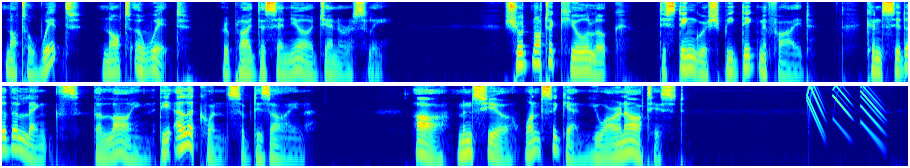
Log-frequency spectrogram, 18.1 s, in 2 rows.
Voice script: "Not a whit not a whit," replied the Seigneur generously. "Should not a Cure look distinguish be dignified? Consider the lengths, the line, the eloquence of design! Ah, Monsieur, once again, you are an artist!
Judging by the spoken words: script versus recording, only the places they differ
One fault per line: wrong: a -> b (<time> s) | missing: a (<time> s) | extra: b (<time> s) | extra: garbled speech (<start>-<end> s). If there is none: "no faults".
no faults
